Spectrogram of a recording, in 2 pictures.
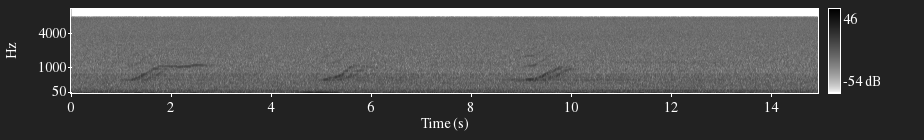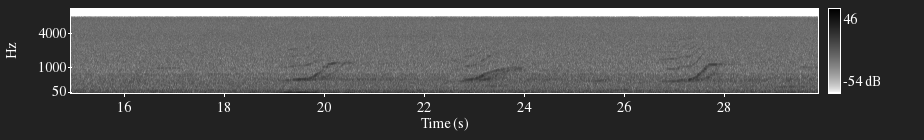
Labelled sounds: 1.4	2.7	humpback whale, 0.80 to 1.2 kHz
5.4	5.7	humpback whale, 0.80 to 1.2 kHz
9.0	10.0	humpback whale, 0.80 to 1.7 kHz
20.0	20.3	humpback whale, 0.99 to 1.3 kHz
22.8	24.0	humpback whale, 0.80 to 1.7 kHz
26.8	28.0	humpback whale, 0.80 to 1.7 kHz

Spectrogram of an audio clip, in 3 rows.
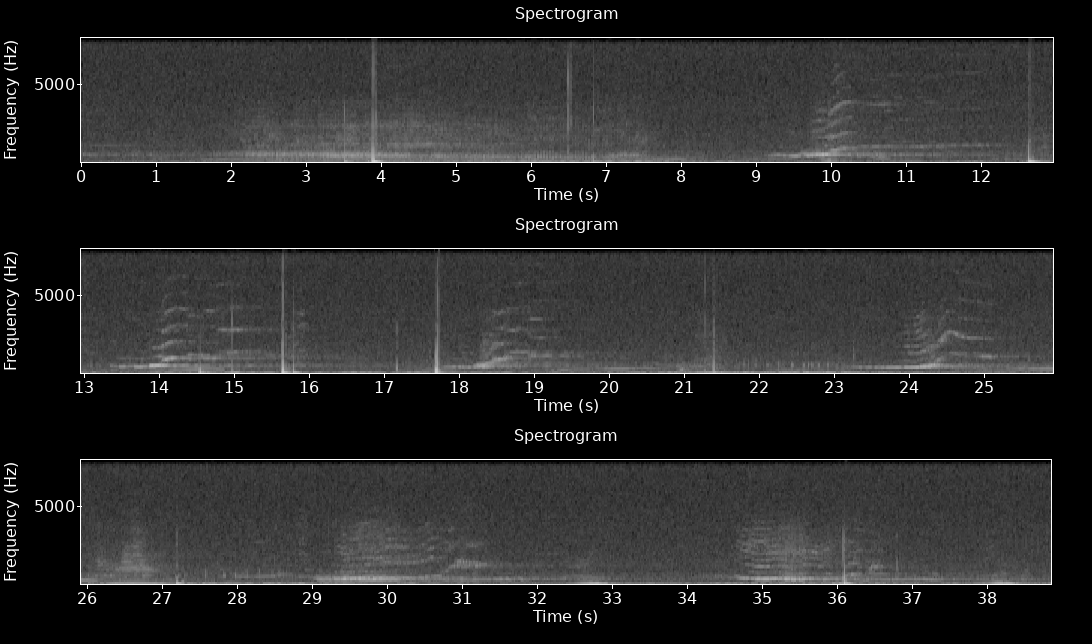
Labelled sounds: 4.4	4.7	humpback whale, 1.1 to 1.4 kHz
9.8	11.7	humpback whale, 0.80 to 4.1 kHz
13.8	15.2	humpback whale, 0.80 to 4.3 kHz
18.4	19.3	humpback whale, 0.80 to 4.7 kHz
23.9	25.2	humpback whale, 0.80 to 4.8 kHz
29.3	30.3	humpback whale, 0.80 to 2.6 kHz
30.7	31.6	humpback whale, 1.0 to 1.9 kHz
34.6	35.8	humpback whale, 0.80 to 3.7 kHz
36.4	36.7	humpback whale, 0.90 to 1.3 kHz

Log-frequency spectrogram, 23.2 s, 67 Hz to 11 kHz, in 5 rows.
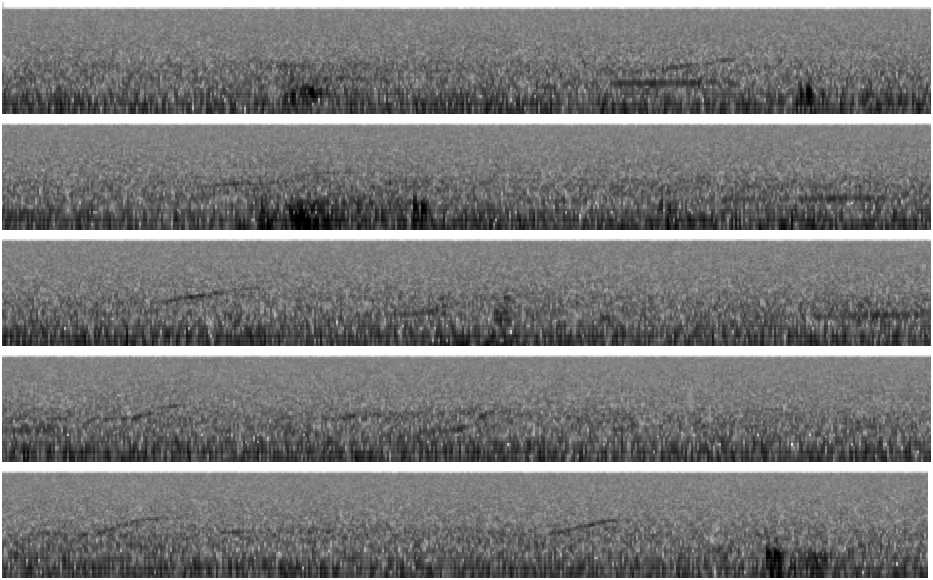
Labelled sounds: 19.2	19.5	humpback whale, 0.80 to 1.1 kHz

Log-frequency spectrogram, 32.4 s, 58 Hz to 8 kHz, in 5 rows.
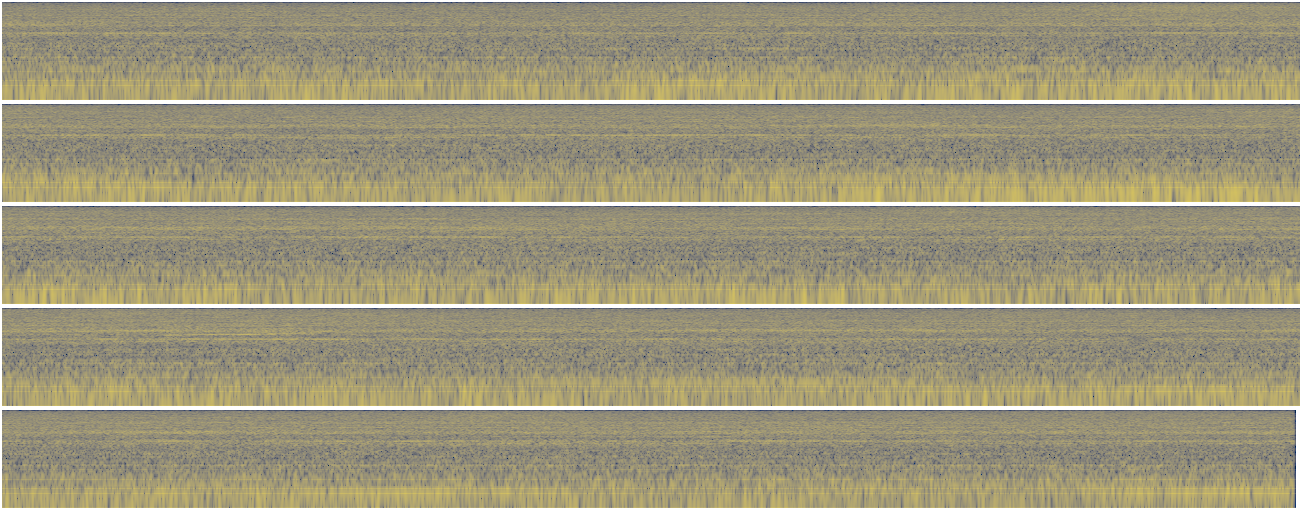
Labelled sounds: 20.2	21.0	killer whale, 1.7 to 3.2 kHz

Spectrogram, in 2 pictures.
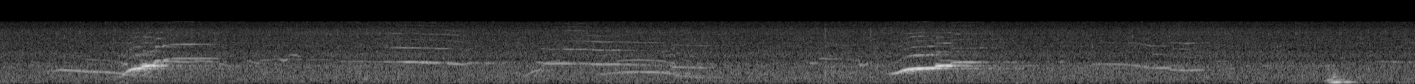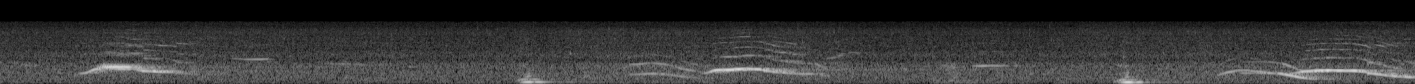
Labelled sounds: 0.9	2.2	humpback whale, 0.78 to 2.6 kHz
3.8	4.8	humpback whale, 0.84 to 6.4 kHz
5.4	7.1	humpback whale, 0.78 to 6.0 kHz
8.2	9.9	humpback whale, 0.78 to 6.4 kHz
10.9	12.0	humpback whale, 0.78 to 2.8 kHz
13.8	14.1	humpback whale, 1.0 to 1.2 kHz
15.1	16.1	humpback whale, 0.78 to 2.7 kHz
16.5	16.9	humpback whale, 1.1 to 1.3 kHz
20.4	21.0	humpback whale, 0.78 to 1.1 kHz
21.3	22.8	humpback whale, 0.78 to 3.7 kHz
23.9	24.2	humpback whale, 0.81 to 0.94 kHz
26.6	28.2	humpback whale, 0.78 to 3.9 kHz

